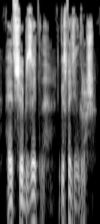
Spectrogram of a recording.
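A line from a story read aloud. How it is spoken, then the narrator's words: Sighing. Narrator (Russian): вздохнул мокрец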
